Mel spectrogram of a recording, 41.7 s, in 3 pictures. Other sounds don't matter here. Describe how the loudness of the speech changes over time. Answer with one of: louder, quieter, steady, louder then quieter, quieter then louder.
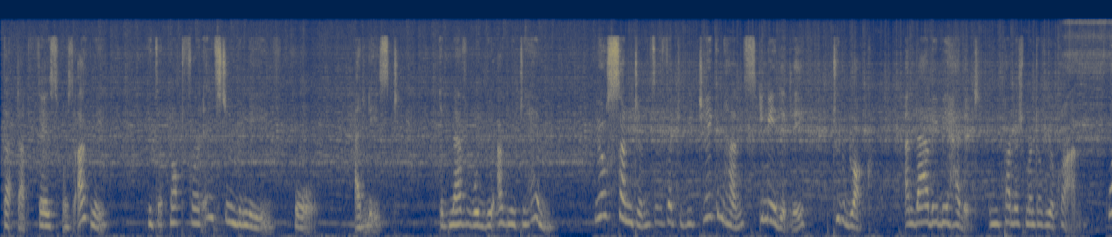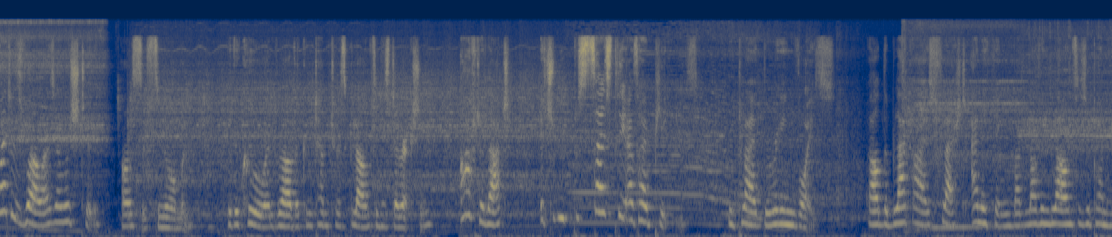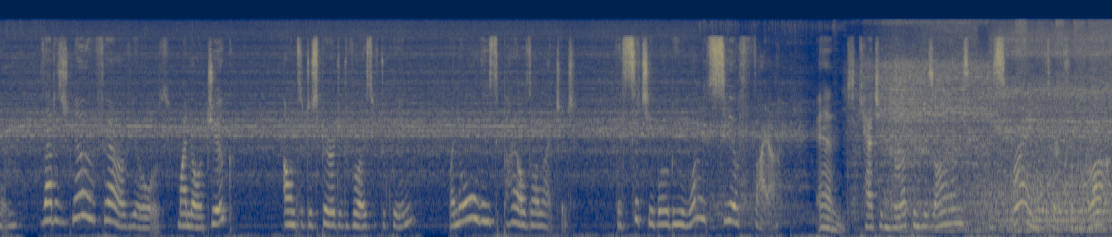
steady.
